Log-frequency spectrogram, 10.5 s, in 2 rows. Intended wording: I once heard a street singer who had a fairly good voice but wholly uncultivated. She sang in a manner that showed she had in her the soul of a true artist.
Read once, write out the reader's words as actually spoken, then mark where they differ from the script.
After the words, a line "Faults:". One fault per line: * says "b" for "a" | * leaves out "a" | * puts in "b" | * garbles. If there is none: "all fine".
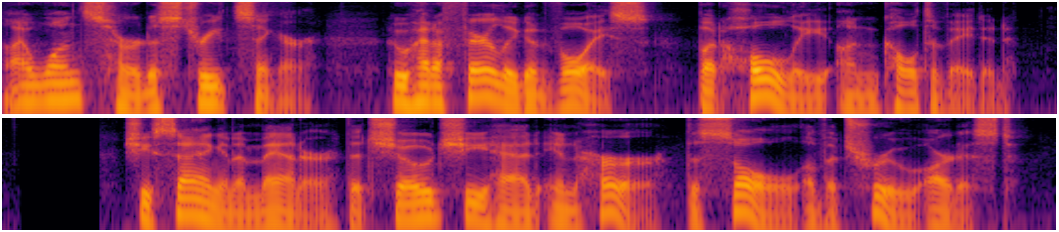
I once heard a street singer who had a fairly good voice but wholly uncultivated. She sang in a manner that showed she had in her the soul of a true artist.
Faults:
all fine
